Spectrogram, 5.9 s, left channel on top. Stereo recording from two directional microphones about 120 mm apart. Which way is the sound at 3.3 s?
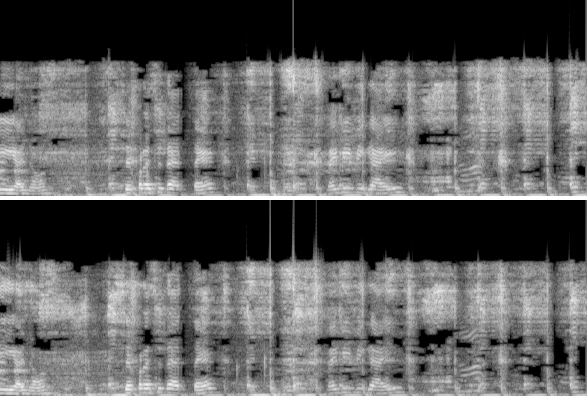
30° right (ahead or behind).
